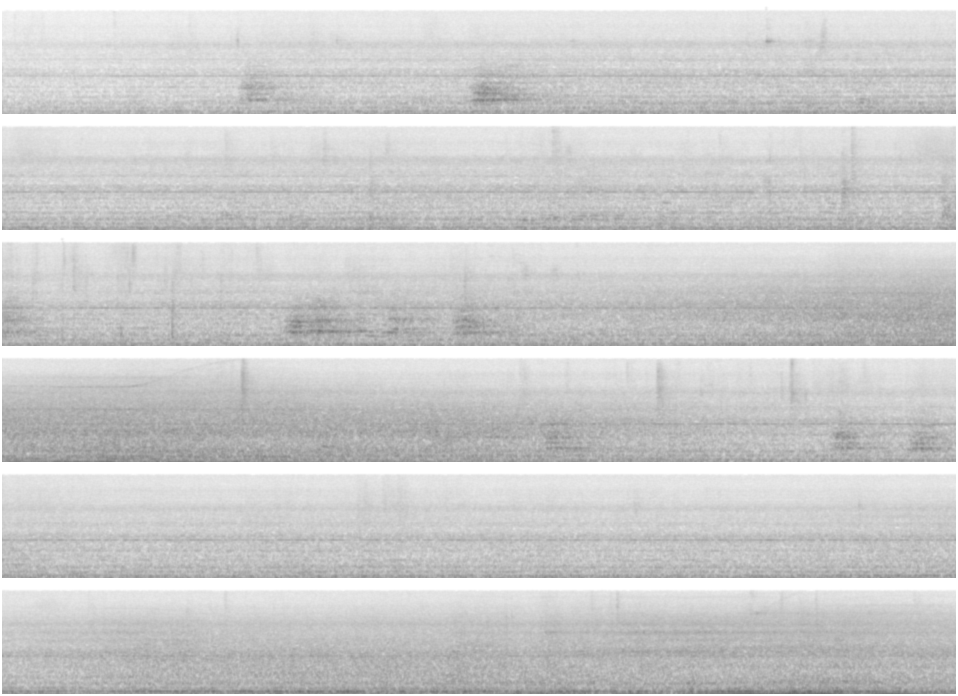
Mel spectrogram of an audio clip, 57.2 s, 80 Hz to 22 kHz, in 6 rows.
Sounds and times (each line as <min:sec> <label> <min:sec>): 0:02.4 distant barking 0:03.2
0:04.6 distant barking 0:05.6
0:21.8 distant barking 0:24.4
0:34.0 distant barking 0:34.8
0:36.9 distant barking 0:38.5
